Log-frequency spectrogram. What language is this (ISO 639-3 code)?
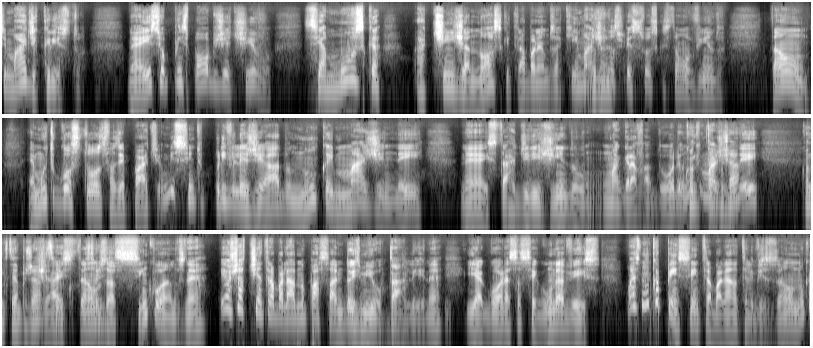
por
